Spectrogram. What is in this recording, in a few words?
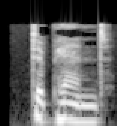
"Depend", English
